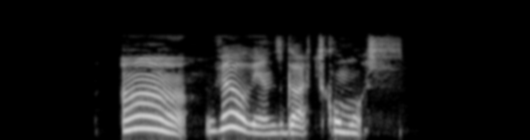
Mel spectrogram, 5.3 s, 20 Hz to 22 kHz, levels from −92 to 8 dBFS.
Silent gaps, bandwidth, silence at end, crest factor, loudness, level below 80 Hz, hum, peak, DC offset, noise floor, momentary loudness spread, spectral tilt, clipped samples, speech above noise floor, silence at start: none; 7.8 kHz; 1.5 s; 16 dB; -14 LUFS; -66 dBFS; none; -2 dBFS; under 0.1%; under -90 dBFS; 13 LU; -4 dB/octave; under 0.1%; over 75 dB; 1.2 s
